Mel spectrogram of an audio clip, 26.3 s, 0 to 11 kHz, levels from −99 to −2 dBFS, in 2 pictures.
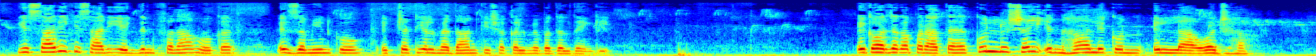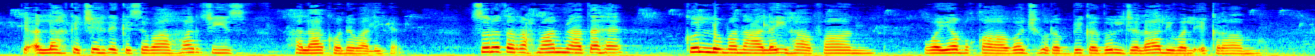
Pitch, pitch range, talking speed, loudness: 185 Hz, 175-205 Hz, 135 wpm, -17 LUFS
